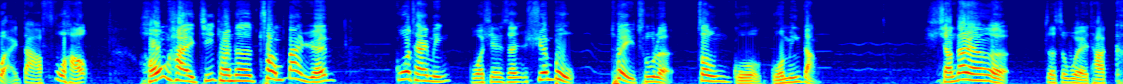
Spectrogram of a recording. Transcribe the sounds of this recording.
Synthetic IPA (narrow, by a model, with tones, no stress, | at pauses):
a̰˨˩ɪt̪a˥˧fu˥˩xɑ˧˥ʊ | xo˧˥ŋxa˨˩ɪt͡ɕi˧˥t̪ʰwa˧˥nd̪ə˧ʈ͡ʂʰwɑ˥˧ŋpa˥˩nɻə˧˥n | kwɔ˧˥t̪ʰa˧˥ɪmi˧˥ŋkwɔ˧˥ɕjɛ˥nʂə˥nɕɥɛ˥npu˥˩ | t̪ʰwe˥˩ɪʈ͡ʂʰu˥lə˨ | ʈ͡ʂo˥ŋkwɔ˧˥kwɔ˧˥mi˧˥nt̪ɑ̰˨˩˦ŋ | ɕjɑ˨˩ŋt̪a˥ɻə˧˥nə˨˩ | ʈ͡ʂɤ˥˧ʂɻ̩˥˧we˥˩ɪət̪ʰa˥kʰ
